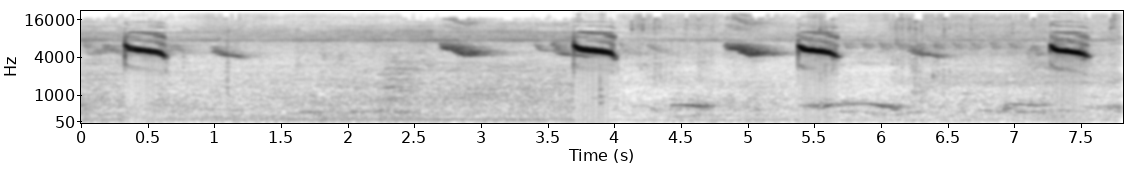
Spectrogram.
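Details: Four loud, high whistles from a white-eye, each gliding downward, at uneven intervals over about eight seconds. Softer chirps and twitters from a whole rack of excited birds fill the gaps.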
